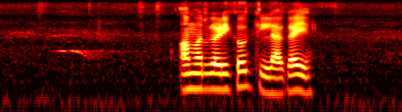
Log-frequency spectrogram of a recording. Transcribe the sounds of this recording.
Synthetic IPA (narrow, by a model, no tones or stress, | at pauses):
ʌmʌrɡʌɽikokilːakʌj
